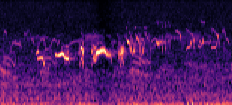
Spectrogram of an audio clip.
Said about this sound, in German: Hier ist eine Amsel, also eine Schwarztorte. Die Amsel, die Schwarztorte. Genau. ja, der Volksmund sagt, dass es eine Amsel ist. Ne?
